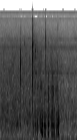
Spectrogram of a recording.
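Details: Greater bamboo lemur (Prolemur simus), endangered, in Madagascar's cloud forest, gives a quick burst of low, buzzy grunting pulses, a warning call telling another lemur not to come too close to its bamboo.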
